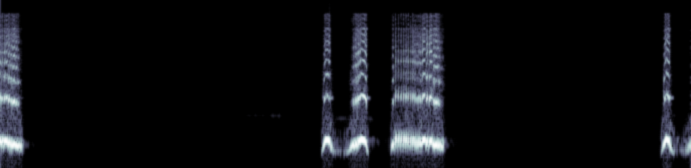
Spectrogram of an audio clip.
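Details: Spotted Dove, newly caught, cooing to stimulate other new birds. A low phrase of two short hollow coos runs into a longer rolling note, framed by the end of one phrase and the start of another.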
